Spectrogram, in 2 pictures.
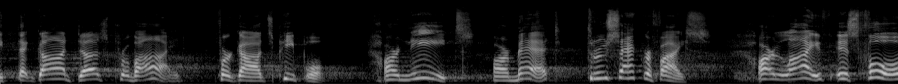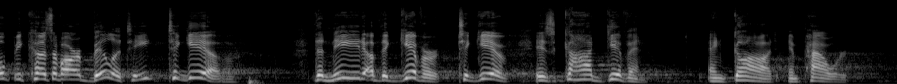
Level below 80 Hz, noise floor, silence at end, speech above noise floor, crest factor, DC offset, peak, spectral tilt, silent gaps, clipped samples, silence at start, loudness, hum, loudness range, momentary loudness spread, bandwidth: -68 dBFS; -58 dBFS; 0.5 s; 32 dB; 20 dB; under 0.1%; -8 dBFS; -4 dB/octave; none; under 0.1%; 0 s; -26 LUFS; none; 4 LU; 11 LU; 15.5 kHz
